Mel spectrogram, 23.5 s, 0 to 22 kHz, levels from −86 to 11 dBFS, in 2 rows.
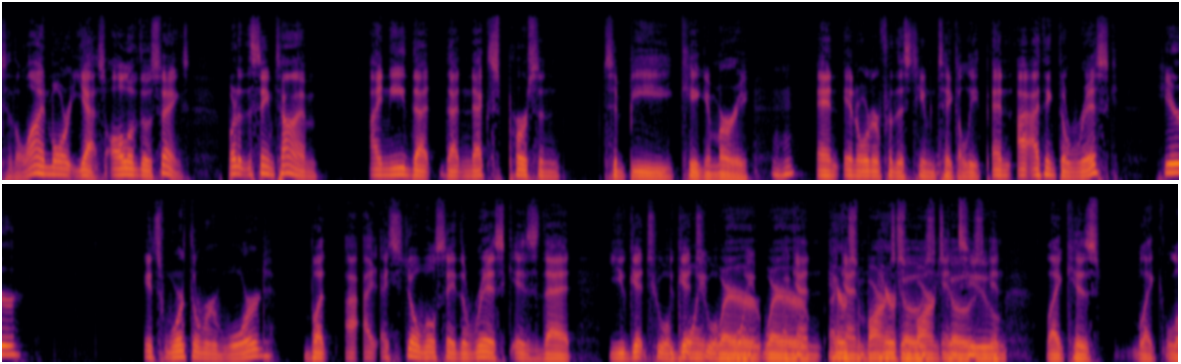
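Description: A doubled audio track runs from 18.45 to 21.81 s in this speech clip, just after "you get to a": a second full-band copy trails about half a second behind at roughly equal level, dry and abruptly switched, likely from the signal being captured again through a slower path.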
